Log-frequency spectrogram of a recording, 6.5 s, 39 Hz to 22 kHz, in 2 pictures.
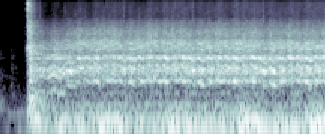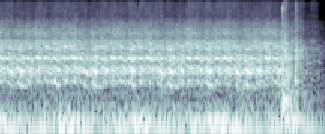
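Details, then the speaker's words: Old starter cranking after a bad connection was fixed, measured with an amp clamp at about 200 amps: strong, even cranking for about six seconds at steady speed, no clicking or dragging; normal starter cranking. "so around 200 amps cranking and so if I set this to record to Max I can see what the what it jumps to initially"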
